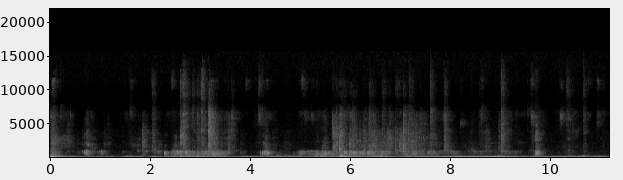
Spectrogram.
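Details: A beagle named Smudge, outdoors in snow near water, gives a run of short whimpers and yelping barks over a steady low hum, apparently trying to get across somewhere.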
